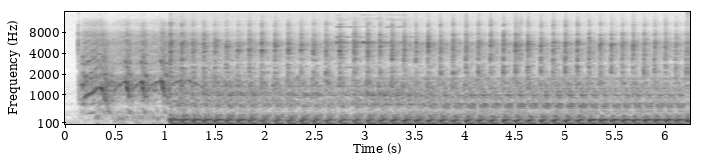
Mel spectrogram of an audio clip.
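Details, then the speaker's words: Motorcycle starting with choke fully out and fuel on after replacing a faulty solenoid switch that caused cut-outs; starter whirs a second, engine catches at once and settles into an even, steady idle, healthy start. "Let's see if it starts. Make sure my choke is all the way out. Fuel's on. Give it a couple twisties. Should fire right up."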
